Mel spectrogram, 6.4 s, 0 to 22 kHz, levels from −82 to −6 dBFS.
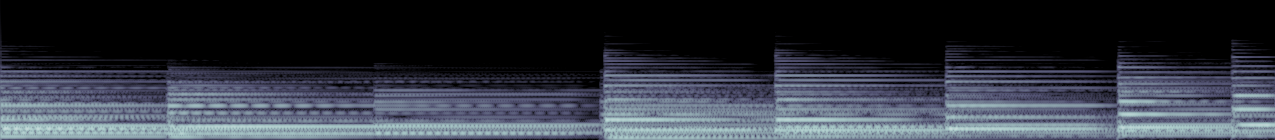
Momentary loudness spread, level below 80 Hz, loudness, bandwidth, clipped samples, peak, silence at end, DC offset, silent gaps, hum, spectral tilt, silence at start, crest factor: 6 LU; -42 dBFS; -25 LUFS; 6 kHz; under 0.1%; -10 dBFS; 0 s; under 0.1%; none; none; -10 dB/octave; 0 s; 14 dB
